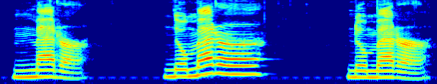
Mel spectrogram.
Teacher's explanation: No matter,美音的话是 matter.Matter,注意里头有一个弹舌音，舌尖轻轻的去拍硬腭，一弹而过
